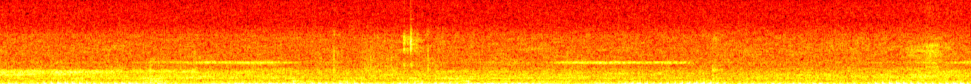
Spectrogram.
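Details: Small cat being petted, purring: a deep, even rumble pulsing with each breath about once a second, close and steady, with a faint high tone in the background.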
